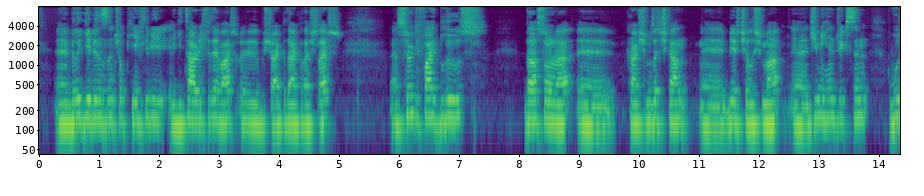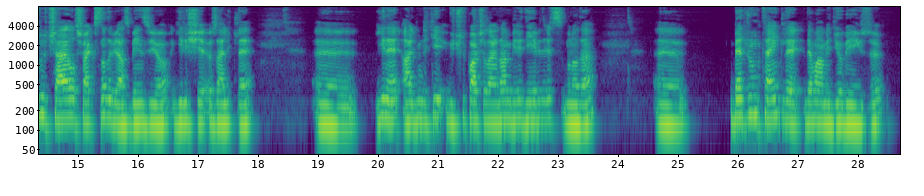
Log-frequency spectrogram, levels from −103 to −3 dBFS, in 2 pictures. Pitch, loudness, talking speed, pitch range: 130 Hz, -28 LUFS, 90 wpm, 125-140 Hz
